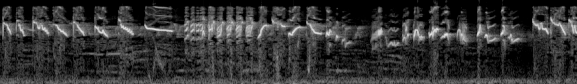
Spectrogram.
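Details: High, tumbling twitter of an oriental white-eye, a gacor lure for untrained birds, with a brief clear whistle and a buzzy, dense passage before more rapid chips.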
